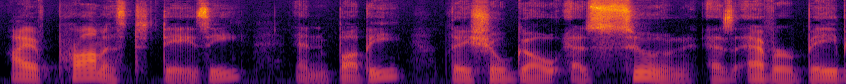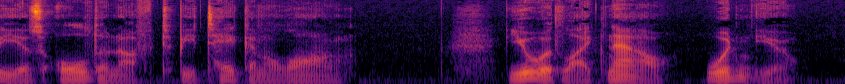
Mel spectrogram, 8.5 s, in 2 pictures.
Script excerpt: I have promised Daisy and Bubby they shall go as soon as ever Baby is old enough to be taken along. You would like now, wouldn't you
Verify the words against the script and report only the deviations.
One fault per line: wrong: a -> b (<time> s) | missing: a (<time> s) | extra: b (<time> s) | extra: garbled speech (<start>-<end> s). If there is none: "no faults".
no faults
